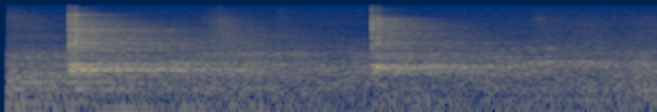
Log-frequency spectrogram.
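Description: Two sharp knocks, about two seconds apart, each leaving a ringing echo that dies away in the stone church interior.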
